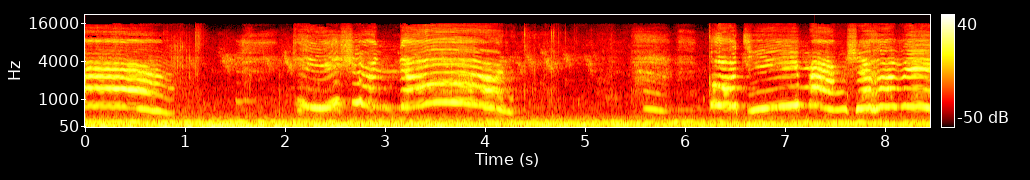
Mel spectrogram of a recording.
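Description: Several long, high-pitched vocal calls, each rising and then falling over about a second, over a steady low hum.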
